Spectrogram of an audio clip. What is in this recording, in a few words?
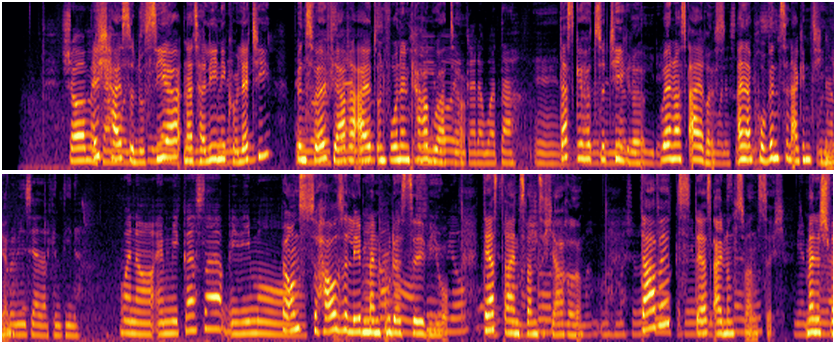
VoiceOver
